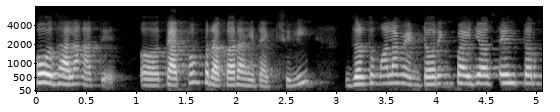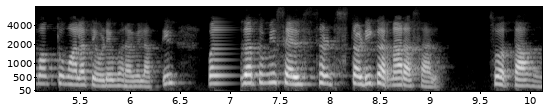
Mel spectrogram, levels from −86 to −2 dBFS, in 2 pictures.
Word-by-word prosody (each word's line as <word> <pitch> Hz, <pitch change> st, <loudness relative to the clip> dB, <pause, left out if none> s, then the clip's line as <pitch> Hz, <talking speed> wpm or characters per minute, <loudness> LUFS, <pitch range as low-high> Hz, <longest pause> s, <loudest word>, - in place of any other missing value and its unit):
हो, 315 Hz, -1 st, +11 dB
झाला 265 Hz, -1 st, +4 dB
ना. 220 Hz, -, -4 dB
ते 455 Hz, +3 st, -7 dB, 0.3 s
अ, 215 Hz, -1 st, 0 dB
त्यात 230 Hz, -2 st, +6 dB
पण 320 Hz, +1 st, -2 dB
प्रकार 235 Hz, -7 st, +2 dB
आहेत 215 Hz, -3 st, -1 dB
एक्चुअली. 210 Hz, -, -6 dB, 0.5 s
जर 255 Hz, 0 st, +5 dB
तुम्हाला 290 Hz, +1 st, -2 dB
मेंटरिंग 260 Hz, 0 st, -1 dB
पाहिजे 290 Hz, -1 st, +3 dB
असेल, 300 Hz, +1 st, +1 dB
तर 285 Hz, -1 st, +1 dB
मग 275 Hz, 0 st, -2 dB
तुम्हाला 250 Hz, -3 st, 0 dB
तेवढे 205 Hz, -3 st, -1 dB
भरावे 185 Hz, -2 st, -4 dB
लागतील, 175 Hz, +13 st, -6 dB, 0.3 s
पण 280 Hz, -, +2 dB, 0.3 s
जर 295 Hz, -, +7 dB
तुम्ही 310 Hz, +1 st, -1 dB
सेल्फ 260 Hz, -3 st, +2 dB
स 280 Hz, -2 st, +2 dB
स्टडी 275 Hz, -1 st, +1 dB
करणार 235 Hz, -1 st, +3 dB
असाल 200 Hz, -4 st, -2 dB, 0.6 s
स्वतःहून, 210 Hz, -8 st, +1 dB
260 Hz, 180 wpm, -22 LUFS, 220-290 Hz, 0.6 s, हो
